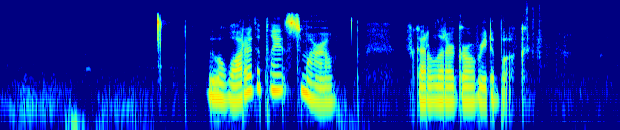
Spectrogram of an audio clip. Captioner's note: clicks tongue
